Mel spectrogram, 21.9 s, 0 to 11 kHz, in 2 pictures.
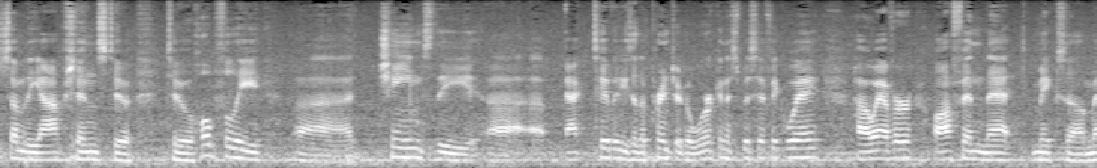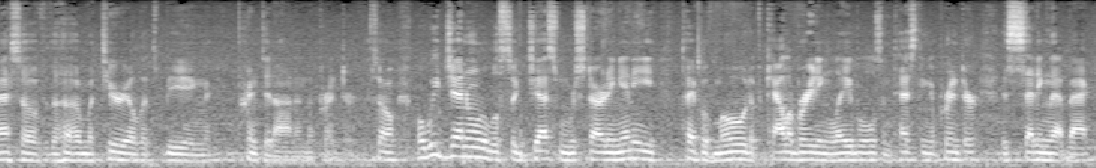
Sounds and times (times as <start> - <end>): Speech: 0.0 - 21.9.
